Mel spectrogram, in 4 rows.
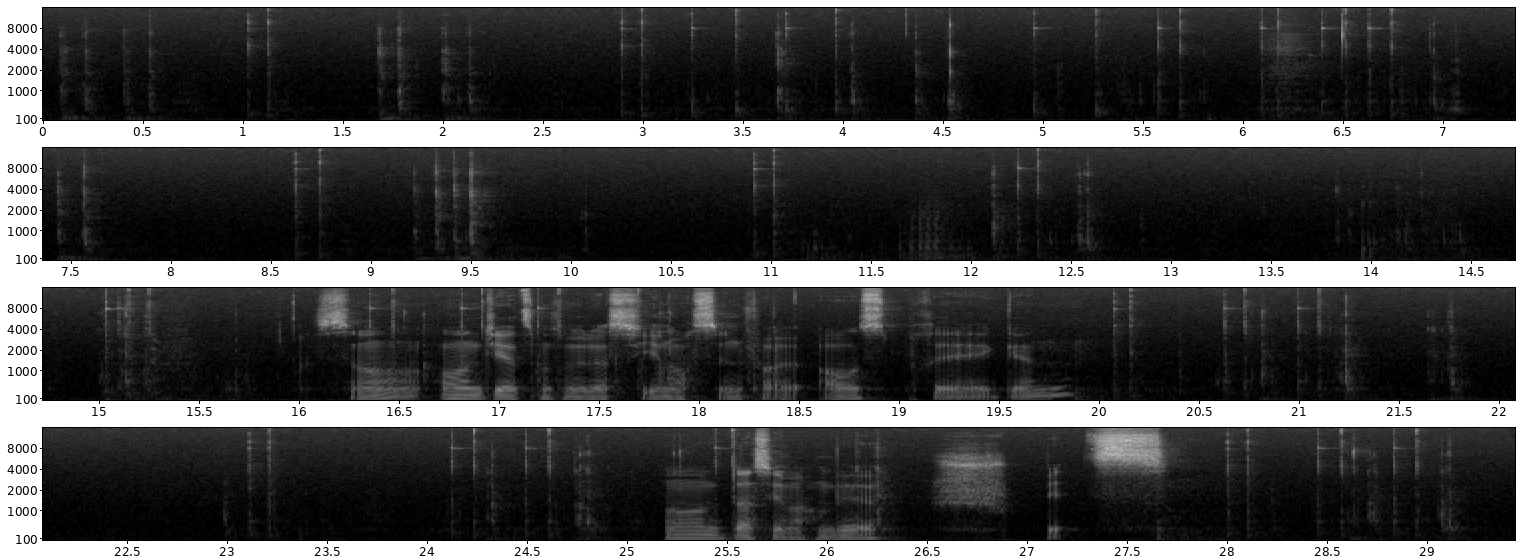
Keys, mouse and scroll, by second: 1.7 g, 3.3 middle click, 4.0-4.4 shift+scroll up 2, 4.4 Tab, 4.7 scroll down 2, 4.9 scroll up 1, 5.0 middle click, 5.6 right click, 6.1 shift+right click, 6.4 shift+right click, 6.7 shift+right click, 7.1-7.5 scroll down 3, 7.5 s, 9.3 g, 11.2-11.7 scroll up 2, 12.2 scroll up 1, 12.3 alt+shift+right click, 13.2-13.6 scroll up 1, 14.3 ctrl+r, 15.7-16.4 scroll down 2, 16.4 right click, 16.9 alt+shift+right click, 17.2 alt+shift+right click, 17.6 alt+shift+right click, 18.3 s, 20.7 right click, 21.0 alt+shift+right click, 21.7 s, 23.5 scroll up 2, 24.2 right click, 24.5 alt+shift+right click, 25.5 shift+right click, 26.2 s, 28.5 right click, 28.9 alt+shift+right click.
